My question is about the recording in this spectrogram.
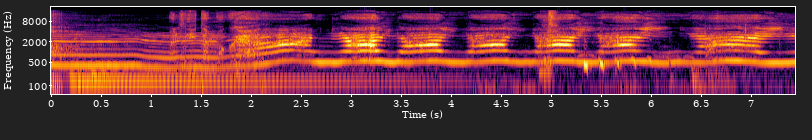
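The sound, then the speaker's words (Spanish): A young child screams and wails, a continuous high-pitched cry rising into repeated strained bursts, with a low droning hum underneath for the first few seconds. “Es el sonido del niño que está gritando, claro.”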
